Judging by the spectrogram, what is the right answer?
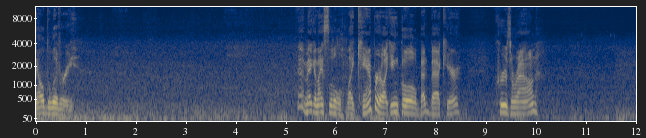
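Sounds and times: outdoor rumble and hiss: 0.0s - 12.0s.

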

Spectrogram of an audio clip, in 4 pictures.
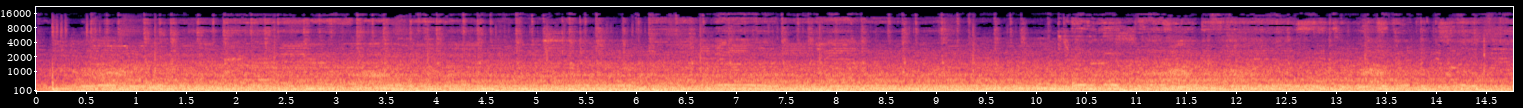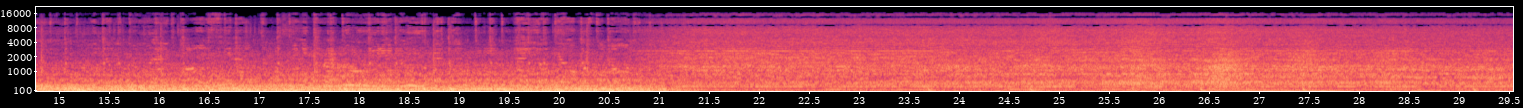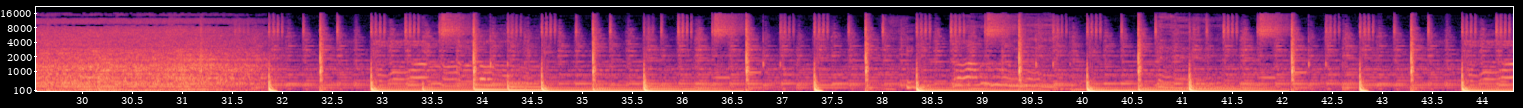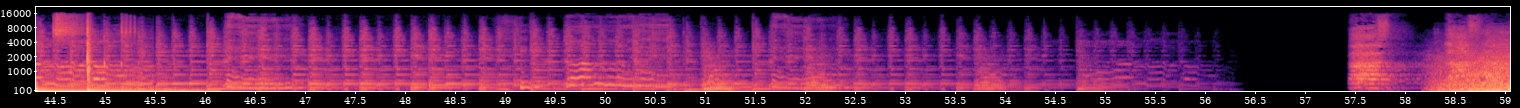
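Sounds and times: background music: 0.0s - 55.6s
hair dryer blowing: 20.8s - 32.0s.

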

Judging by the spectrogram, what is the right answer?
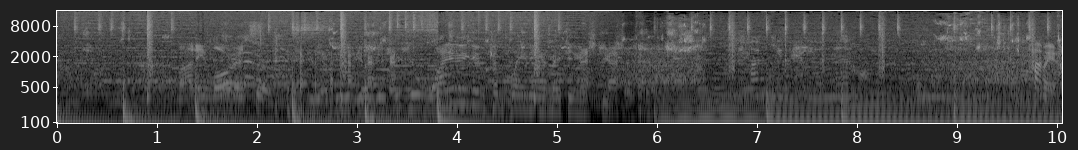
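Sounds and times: hip-hop beat with heavy bass: 0.0s - 5.4s, 6.2s - 10.0s.

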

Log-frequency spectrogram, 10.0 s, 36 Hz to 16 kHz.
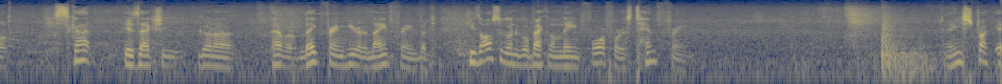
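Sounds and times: bowling centre room tone: 0.0s - 10.0s
bowling ball thud on lane: 8.8s - 9.4s.

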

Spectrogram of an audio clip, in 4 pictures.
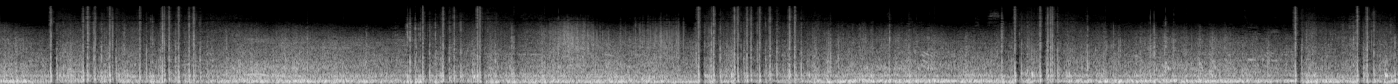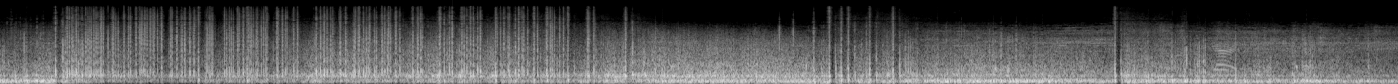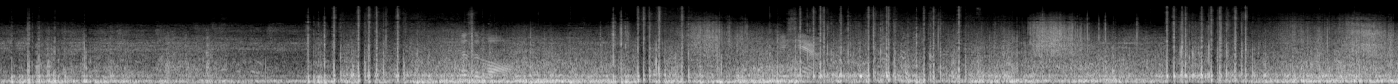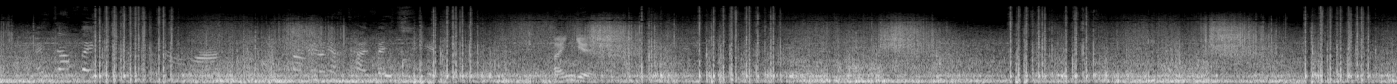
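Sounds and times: fireworks crackling: 0.0s - 55.9s.

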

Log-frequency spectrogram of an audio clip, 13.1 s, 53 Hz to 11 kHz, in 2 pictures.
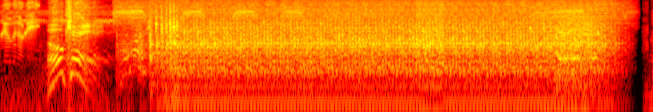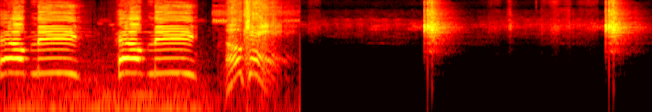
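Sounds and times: engine running: 1.3s - 6.4s.

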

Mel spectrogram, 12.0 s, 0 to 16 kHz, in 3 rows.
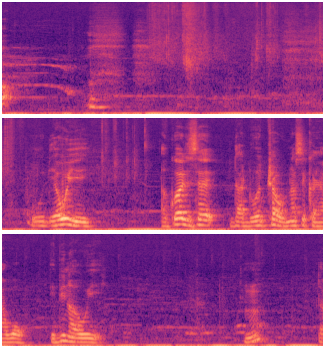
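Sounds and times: faint whimpering: 0.0s - 2.2s.

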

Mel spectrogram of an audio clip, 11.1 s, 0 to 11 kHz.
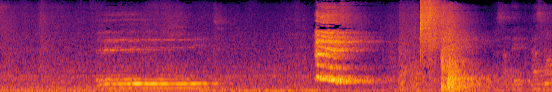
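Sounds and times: person shouting: 6.3s - 7.6s.

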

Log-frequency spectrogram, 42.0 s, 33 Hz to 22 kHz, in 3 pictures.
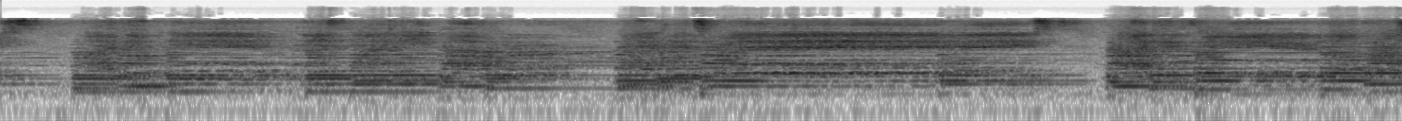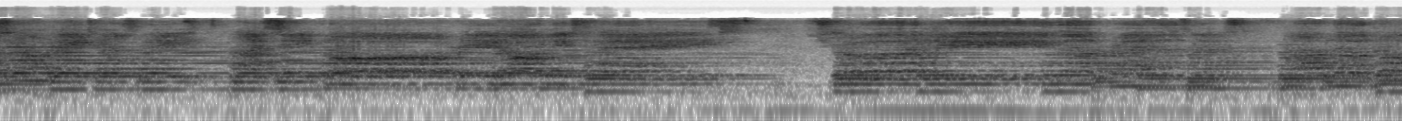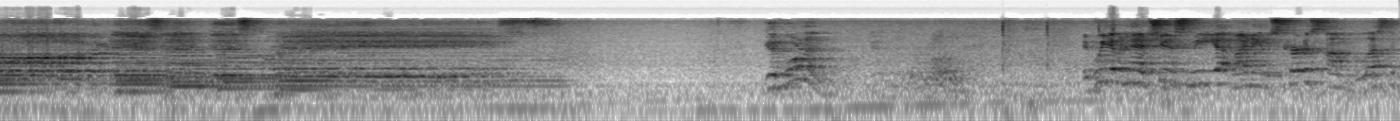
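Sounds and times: church choir singing: 0.0s - 34.5s.

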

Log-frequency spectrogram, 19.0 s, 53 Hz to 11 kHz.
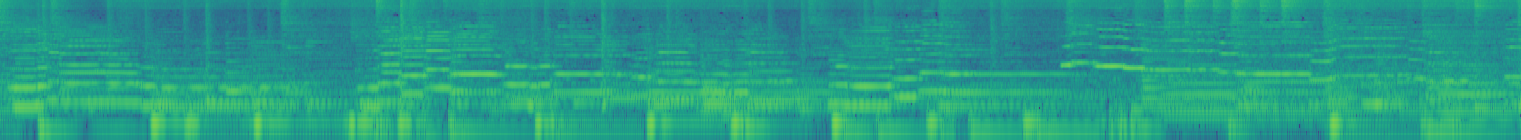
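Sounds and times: drums: 0.0s - 19.0s
piano: 0.0s - 19.0s
upright bass: 0.0s - 19.0s
saxophones playing melody: 4.4s - 19.0s.

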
